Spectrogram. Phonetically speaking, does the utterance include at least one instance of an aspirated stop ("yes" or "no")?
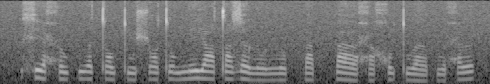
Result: no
